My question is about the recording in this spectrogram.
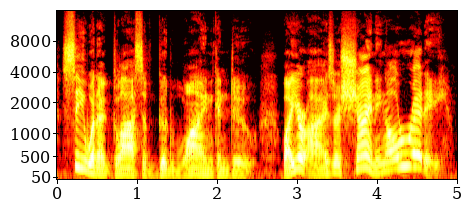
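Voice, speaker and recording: A man's voice: huge pitch swings, measured pace, bright, forceful tone, full character voice. A man voicing a blustering, cruel fat king who mocks and bullies his jester. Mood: mocking. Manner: booming, mocking, bullying.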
